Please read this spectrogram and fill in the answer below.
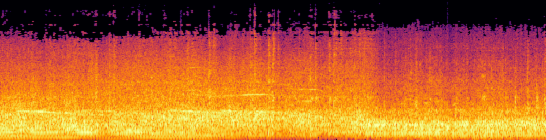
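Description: Miniature ride-on train running steadily along its narrow-gauge track, the cars' wheels rumbling and clicking over the rail joints.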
